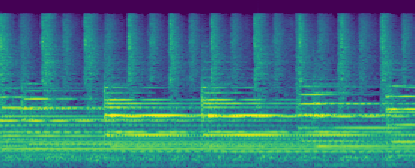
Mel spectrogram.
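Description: Wind band playing a film score live: held bell-like notes over a steady, quick ticking beat of about four strokes a second.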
